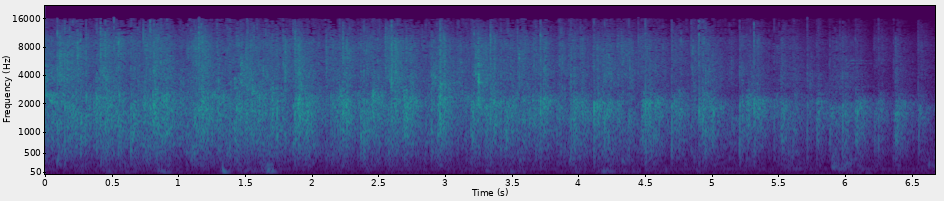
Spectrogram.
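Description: Applause for the Arsenal Foundation at a live event at the Victoria Tavern: dense, sustained crowd clapping that holds steady throughout and thins slightly toward the end.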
